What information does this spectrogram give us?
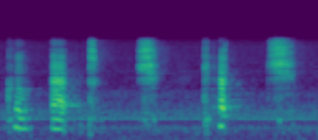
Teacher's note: you really can't hear that t a whole lot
